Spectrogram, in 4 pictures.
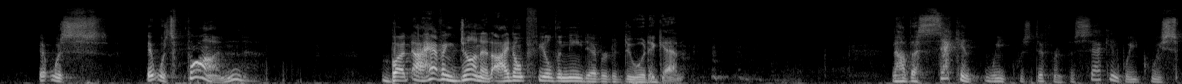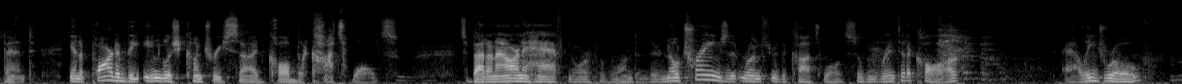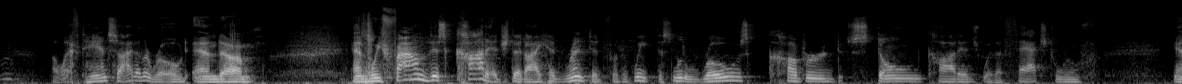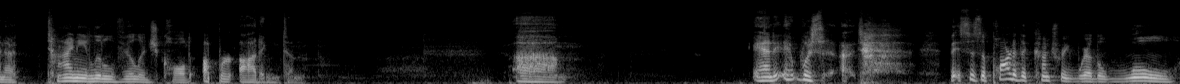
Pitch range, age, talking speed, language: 115-165 Hz, 60-79, 150 wpm, English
